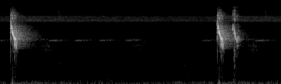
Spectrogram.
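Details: Sooty-headed bulbul calling as a lure to attract wild birds: one sharp, descending chip, silence, then a doubled chip about two seconds later, with a thin steady high tone behind.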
